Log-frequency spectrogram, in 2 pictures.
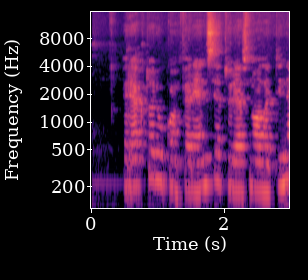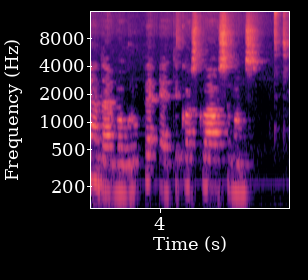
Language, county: Lithuanian, Vilnius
